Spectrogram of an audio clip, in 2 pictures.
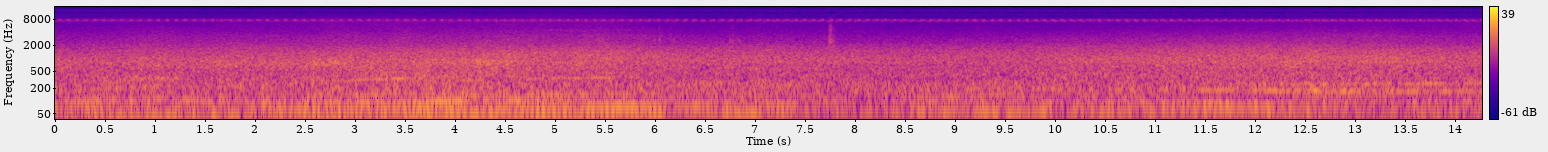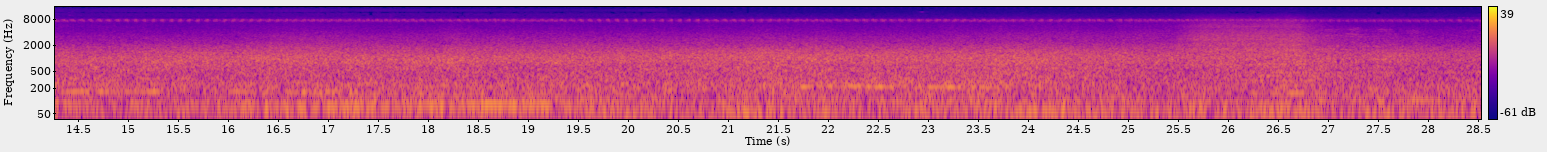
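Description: Train running along the rails: a steady rolling rumble and rail noise, with a brief higher hiss near the end.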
